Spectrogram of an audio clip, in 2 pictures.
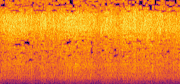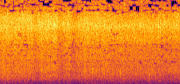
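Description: Chopped spinach, peas and tomato frying in hot oil in a kadhai, a steady sizzling hiss as the wet greens hit the oil.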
